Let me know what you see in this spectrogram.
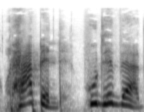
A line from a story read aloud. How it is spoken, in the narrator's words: the ghost boy screamed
